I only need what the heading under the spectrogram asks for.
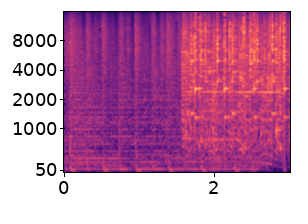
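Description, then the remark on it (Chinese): Protesters in France, outside the 10th arrondissement town hall in Paris, protest against President Macron's pension reform law: a steady, rhythmic low thudding gives way halfway through to loud, dense metallic clanging of pots and pans, many overlapping rapid strikes ringing out together with no voices. “好，不过显然民众不买单，包含首都巴黎、西部卢昂，还有南特等等城市，民众是带着锅碗瓢盆上街狂敲，高喊口号，持续示威抗议。”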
